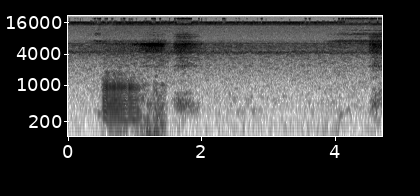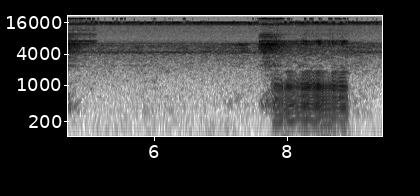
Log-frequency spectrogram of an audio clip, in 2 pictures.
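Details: Low rattling snores over a few sleeping breaths, with quieter snorts between them: snoring.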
